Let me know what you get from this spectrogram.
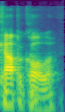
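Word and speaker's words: capicola: Um, hot imported capacola. Thank you for pronouncing it properly and not like a new tri-state area.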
